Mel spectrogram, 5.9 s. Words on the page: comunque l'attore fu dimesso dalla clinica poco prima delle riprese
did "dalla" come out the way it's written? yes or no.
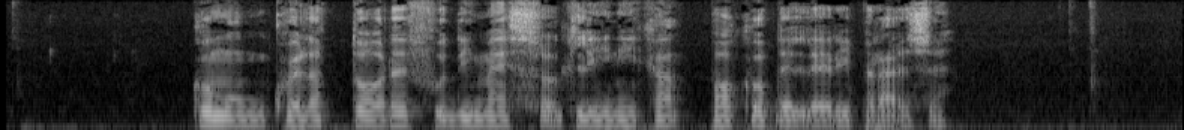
no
